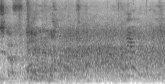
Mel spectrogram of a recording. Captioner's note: crowd laughs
